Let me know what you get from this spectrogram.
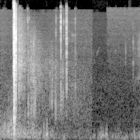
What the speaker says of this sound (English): Juan Vidal and Chris Price show us how to properly fire their pistols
